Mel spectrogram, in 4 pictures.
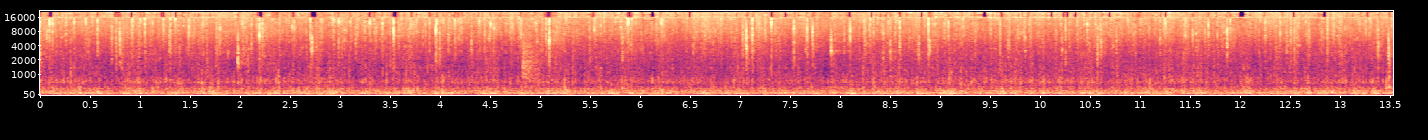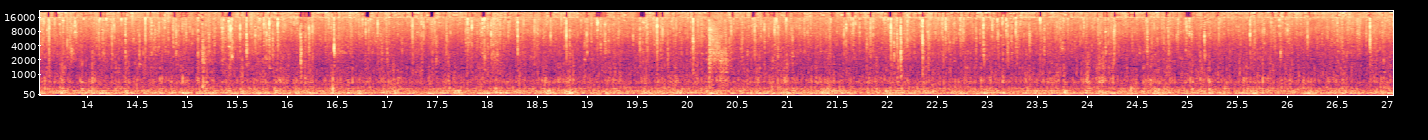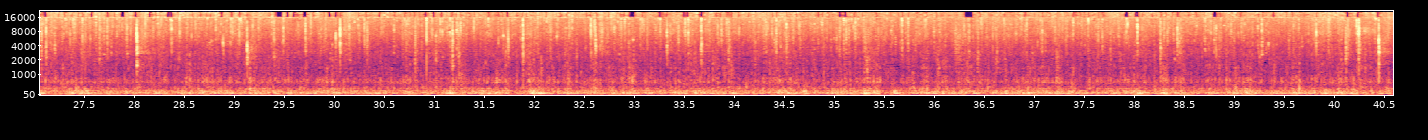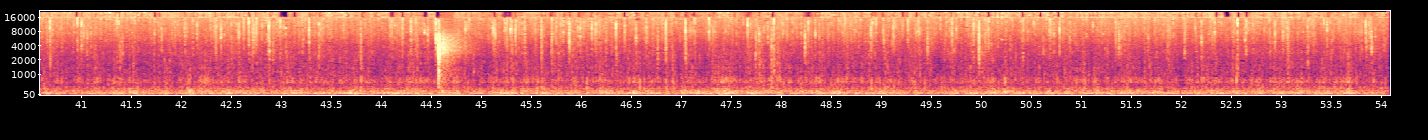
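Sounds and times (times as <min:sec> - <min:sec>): fire crackling and popping: 0:00.0 - 0:54.0
low rumble of flames: 0:00.0 - 0:54.0.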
